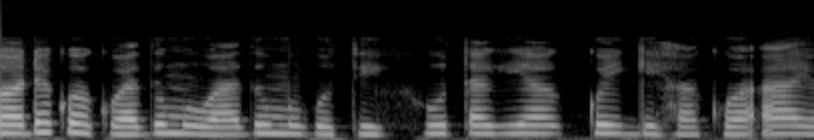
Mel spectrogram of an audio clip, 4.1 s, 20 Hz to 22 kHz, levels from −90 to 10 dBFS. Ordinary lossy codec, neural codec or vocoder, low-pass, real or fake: none; none; 7.2 kHz; real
